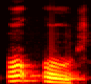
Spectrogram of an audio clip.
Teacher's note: आप दोनों को ओठों क्या करते हैं, सिकोड़ लेते हैं। ठीक है, जब सिकोड़ते हैं तभी क्या है, ऊ की जो उच्चारण निकलता है। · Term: ओष्ठ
